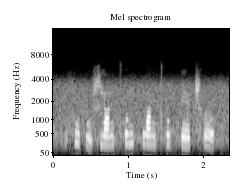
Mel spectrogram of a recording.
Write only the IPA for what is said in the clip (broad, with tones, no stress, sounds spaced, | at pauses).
f u˥˩ p ṵ˨˩ ɕ j ɑ˧˥ ŋ t̪ʰ ʊ˥ ŋ pʰ w ɑ˥˧ ŋ t̪ʰ u˥˩ pʰ e˧˥ ɪ̯ ʈ͡ʂʰ ɤ˥˩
